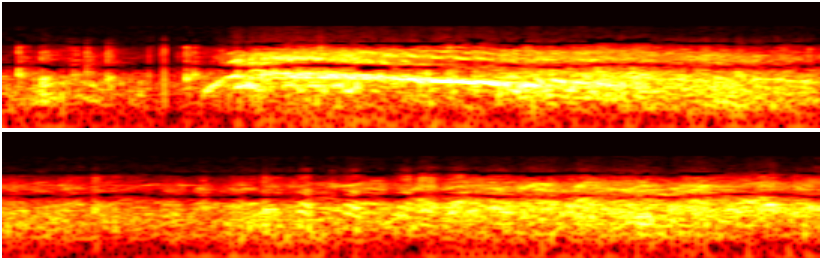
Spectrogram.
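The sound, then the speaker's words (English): Several men's voices mimic horses neighing, one loud whinny sliding downward at the start, followed by a sustained jumble of nickering and bleating noises that continues to the end. “You look almost like horses, boys.”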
